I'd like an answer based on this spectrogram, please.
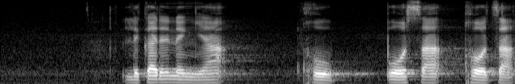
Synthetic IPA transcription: lɪkʼadɛneŋ̩ja | χʊpʼɔsaq͡χʰɔːt͡sʼa

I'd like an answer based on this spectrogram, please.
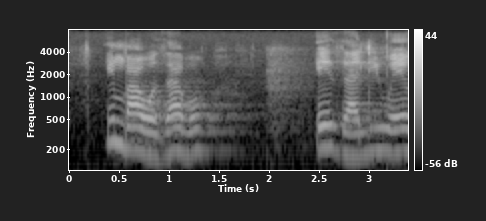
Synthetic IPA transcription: iːmbʱawɔzaɓɔ | ɛzaliwɛː

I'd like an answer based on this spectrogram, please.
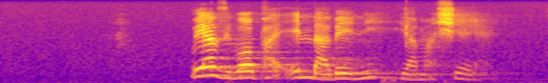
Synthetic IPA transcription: ujaziɓɔpʰaʔɛndʱaɓenijamaʃɛːɔ

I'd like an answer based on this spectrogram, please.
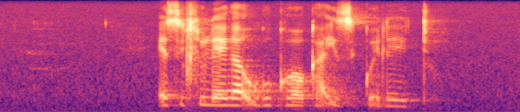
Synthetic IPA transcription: esiɬulɛk̬auk̬ukʰɔkʰa̰ʔiziɡ̥ʱwɛ̰leːtʰʼu̥

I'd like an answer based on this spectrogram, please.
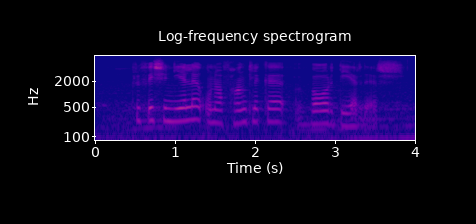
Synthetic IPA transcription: prufɛʃuniələʔɔ̰nɐfɦɐŋkləkəvɑːrdiərdə̰rs

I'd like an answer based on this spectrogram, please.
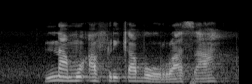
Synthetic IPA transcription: n̩namʊʔafrikʼabʊrwasa

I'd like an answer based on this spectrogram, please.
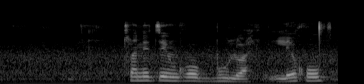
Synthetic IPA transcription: tʰwanet͡sʼeŋ̩χʊbulwalɪχʊ

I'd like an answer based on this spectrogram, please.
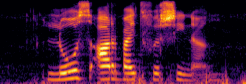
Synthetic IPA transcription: lɔsɐrbəjtfərsinə̰ŋ

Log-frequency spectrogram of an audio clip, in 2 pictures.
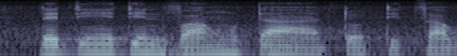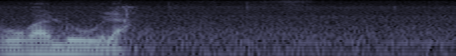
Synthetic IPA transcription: letʼiɲɛtʼinvʱaŋutʼatʼɔtʼi̥d͡zʱaɓuk̬aluːla

